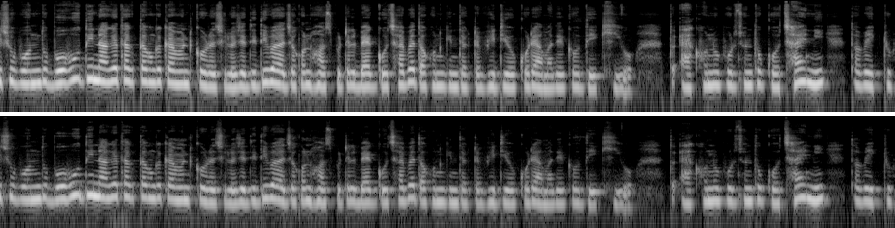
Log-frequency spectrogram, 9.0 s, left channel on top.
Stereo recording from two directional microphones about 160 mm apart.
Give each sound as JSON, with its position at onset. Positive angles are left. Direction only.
{"t": 0.0, "sound": "speech", "side_deg": 20}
